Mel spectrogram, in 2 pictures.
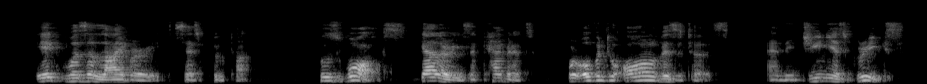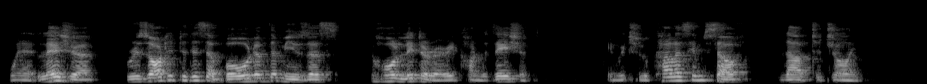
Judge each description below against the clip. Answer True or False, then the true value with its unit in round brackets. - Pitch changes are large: True (8.1 semitones)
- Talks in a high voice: False (150 Hz)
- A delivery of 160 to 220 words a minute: False (135 wpm)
